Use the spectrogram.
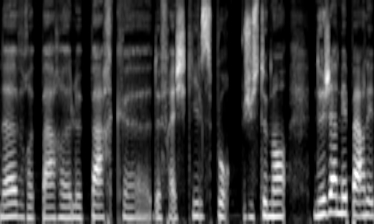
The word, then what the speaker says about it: Freshkills: Alors, il y avait un espace, ouais, et c'est la source fraîche, mais Freshkills, où on va accentuer ce kills, et puis en enlevant l'espace, l'accent tonique se trouve porté sur le fresh.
